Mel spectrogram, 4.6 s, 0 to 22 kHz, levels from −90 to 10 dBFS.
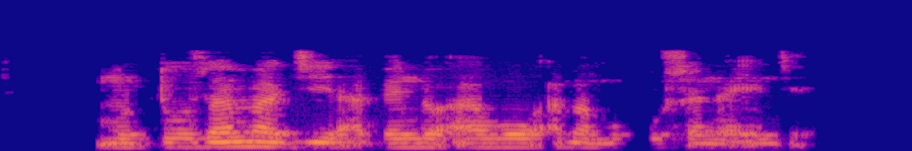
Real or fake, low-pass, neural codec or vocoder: real; 5.4 kHz; none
